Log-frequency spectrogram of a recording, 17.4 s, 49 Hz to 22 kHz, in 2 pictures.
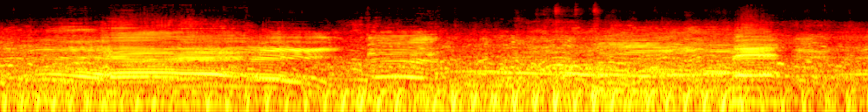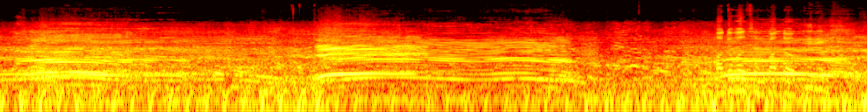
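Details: Sahiwal bull calves sold at a Joypurhat cattle market on 20 October 2025. Repeated long, harmonic moos come every few seconds, rising then sagging in pitch, above loud crowd babble, haggling voices and passing traffic.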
